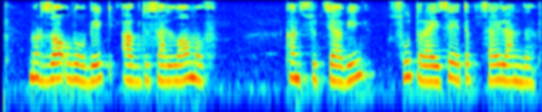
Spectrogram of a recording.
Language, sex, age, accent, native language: Uzbek, female, 30-39, Qoraqalpog'iston, Uzbek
